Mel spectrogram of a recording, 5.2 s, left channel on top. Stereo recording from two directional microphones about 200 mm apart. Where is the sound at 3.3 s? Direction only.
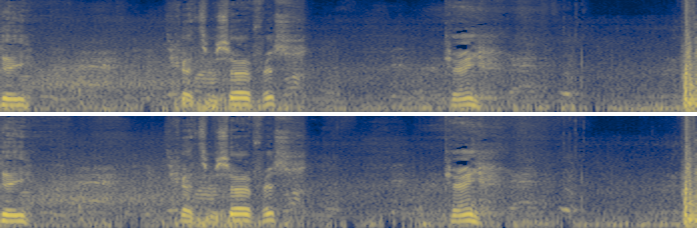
35° right (ahead or behind).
